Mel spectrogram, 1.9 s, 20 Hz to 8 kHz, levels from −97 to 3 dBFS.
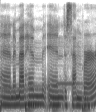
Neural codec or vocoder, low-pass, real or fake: none; 7.2 kHz; real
